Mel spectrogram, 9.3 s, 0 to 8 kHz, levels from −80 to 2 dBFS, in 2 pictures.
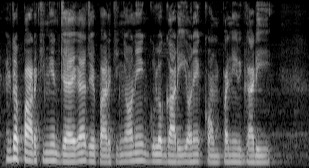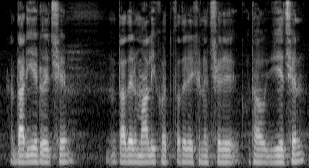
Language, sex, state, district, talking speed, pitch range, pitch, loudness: Bengali, male, West Bengal, Jalpaiguri, 150 wpm, 115-130 Hz, 120 Hz, -20 LUFS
